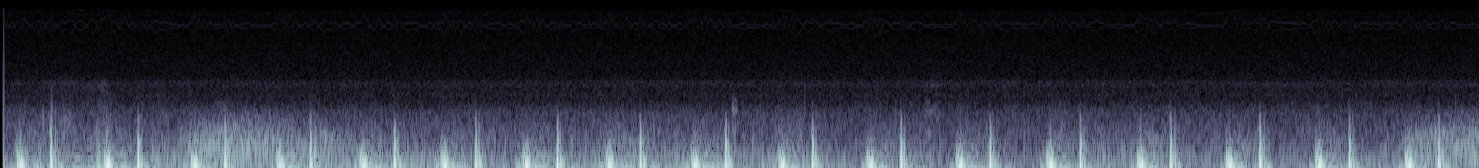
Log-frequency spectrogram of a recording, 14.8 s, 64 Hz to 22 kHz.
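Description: Steady, regular low thumps at about 67 beats a minute through a stethoscope, with a soft rumbling background: normal-sounding heart sounds.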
